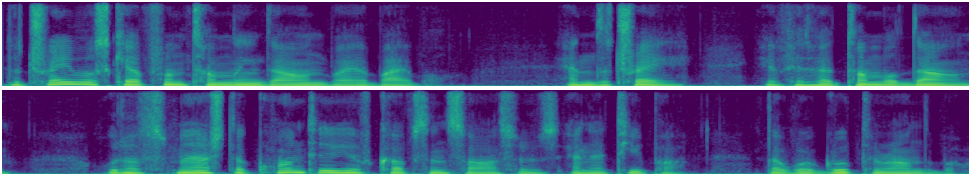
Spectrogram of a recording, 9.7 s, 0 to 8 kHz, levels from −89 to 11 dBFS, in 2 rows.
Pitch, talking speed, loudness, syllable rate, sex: 125 Hz, 225 wpm, -17 LUFS, 5.9 syllables/s, male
